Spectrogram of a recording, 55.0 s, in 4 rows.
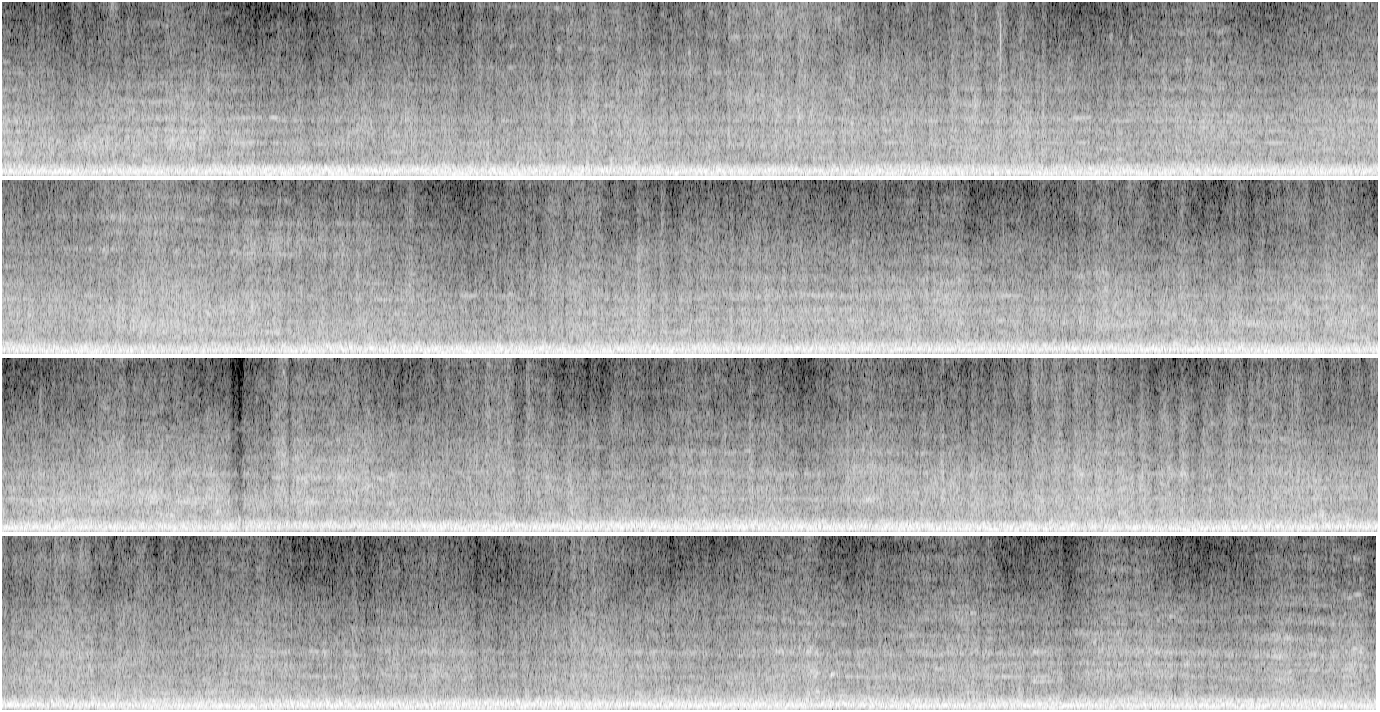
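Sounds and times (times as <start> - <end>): train wheels clattering on rails: 0.0 - 55.0.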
